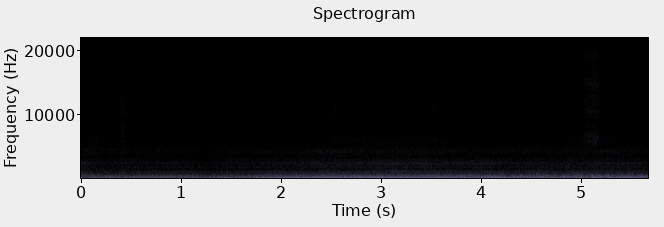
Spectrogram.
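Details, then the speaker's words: 2005 Honda Rincon 650 that had no power and a 15 mph top speed, on a test ride: steady, even engine drone that holds up as it climbs through the gears and up hills without stumbling or bogging; it now pulls normally under load. "Yeah, this thing is good to go, I think. But we'll test her out a little bit to make sure."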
